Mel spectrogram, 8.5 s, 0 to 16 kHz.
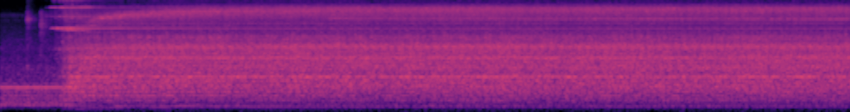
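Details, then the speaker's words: Milling machine with new belt drive and extended quill, tapered roller spindle bearings: loud hissy whir with high whines at 3000 rpm. "Let's try 1500 RPM. You can hear it's a lot louder. Let's try 3000 RPM."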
